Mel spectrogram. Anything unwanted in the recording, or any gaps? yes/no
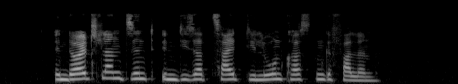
no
